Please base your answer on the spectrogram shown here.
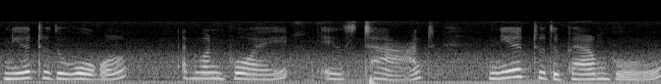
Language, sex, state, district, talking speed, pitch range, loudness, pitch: English, female, Punjab, Kapurthala, 110 wpm, 245-280 Hz, -15 LUFS, 260 Hz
